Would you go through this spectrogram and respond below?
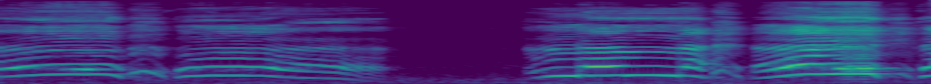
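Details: Loud, strong, high-pitched cries in bursts with short pauses for breath from an infant; an ordinary infant cry.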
